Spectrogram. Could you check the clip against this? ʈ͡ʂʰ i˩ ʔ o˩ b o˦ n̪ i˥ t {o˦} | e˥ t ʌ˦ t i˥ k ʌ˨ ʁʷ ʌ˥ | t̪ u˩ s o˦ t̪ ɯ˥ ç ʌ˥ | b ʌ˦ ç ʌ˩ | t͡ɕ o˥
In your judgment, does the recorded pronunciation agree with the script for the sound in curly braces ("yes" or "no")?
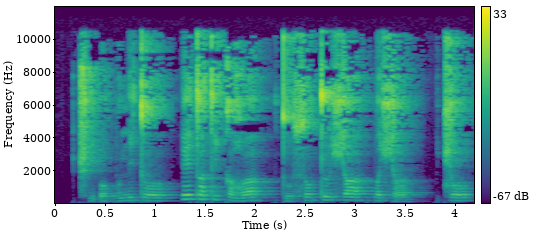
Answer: yes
